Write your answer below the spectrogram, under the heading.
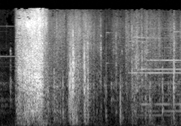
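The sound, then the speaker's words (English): A sealed paper envelope is torn open: a loud, broad ripping burst comes first, followed by several softer crinkling rustles of paper. “some sealed envelopes. What? This one has my name on it. A love letter, no doubt. Open it.”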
